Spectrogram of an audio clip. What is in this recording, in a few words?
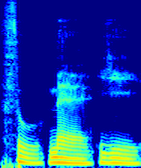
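"thumeyi", concatenated syllables; Affixing experiment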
